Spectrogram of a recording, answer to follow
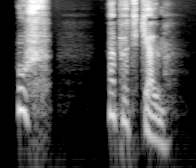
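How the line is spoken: Sighing woman. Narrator (French): soupira-t-elle

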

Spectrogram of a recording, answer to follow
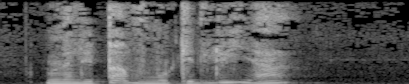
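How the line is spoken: Worried tone. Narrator (French): ajouta-t-elle d'un ton inquiet

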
